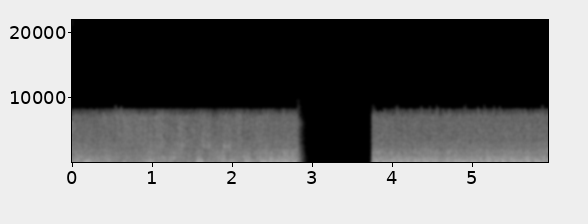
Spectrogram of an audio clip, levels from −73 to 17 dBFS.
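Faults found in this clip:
Echo leak, 0.00 to 5.96 s. Delayed copy of the speech throughout, 258 ms behind, about as loud as the direct signal. Likely a far-end loudspeaker with its echo canceller failing to suppress the mic pickup. Residual returned to the sender.

Call audio freeze, 2.81 to 3.75 s. Last sound stretched into a fading fill, then about 0.79 s of silence. Speech resumes where it stopped, nothing lost, everything after pushed about 920 ms later. Likely packets held in transit and the jitter buffer running dry, with concealment filling the wait.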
